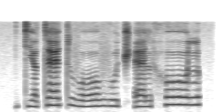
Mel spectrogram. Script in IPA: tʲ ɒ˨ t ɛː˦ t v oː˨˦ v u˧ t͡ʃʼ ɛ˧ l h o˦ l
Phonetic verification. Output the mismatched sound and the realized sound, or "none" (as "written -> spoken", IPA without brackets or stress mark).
none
